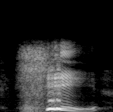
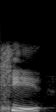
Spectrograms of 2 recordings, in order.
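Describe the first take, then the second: First: The word is said with heavy, exaggerated emphasis. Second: The word is said plainly, without extra force. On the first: The speaker calls it wrong. "Don't say he" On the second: The speaker calls it right. "Just say he"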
